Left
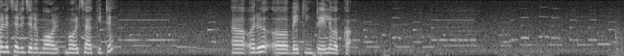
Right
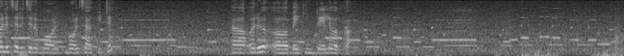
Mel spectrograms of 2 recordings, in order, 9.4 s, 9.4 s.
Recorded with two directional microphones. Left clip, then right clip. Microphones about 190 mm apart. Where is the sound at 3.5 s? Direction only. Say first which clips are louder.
Left 9 dB; 40° left (ahead or behind).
